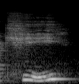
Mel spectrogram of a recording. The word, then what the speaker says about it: Quay: These are by Quay, Q-U-A-I. I think it's pronounced Quay though.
